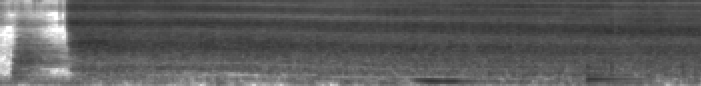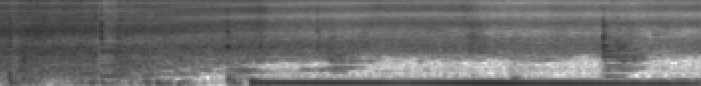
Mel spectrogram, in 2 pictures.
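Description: Five-spice tempering (panch phoron) hits hot oil and is poured into dal, producing a loud, sudden hissing sizzle that runs continuously and settles into a steady bubbling hiss, close up.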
